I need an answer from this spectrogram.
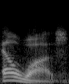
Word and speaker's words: Heloise: No, it turns out the name is actually Heloise. Oh, Eloise. Heloise, I know but she that. pronounces it Elwaz. She pronounces it that way. Well, she says her parents pronounce it Elwaz.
